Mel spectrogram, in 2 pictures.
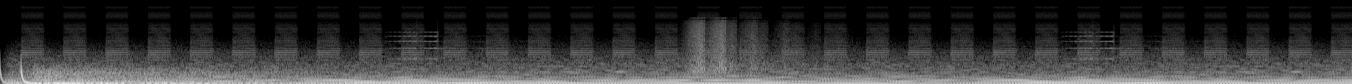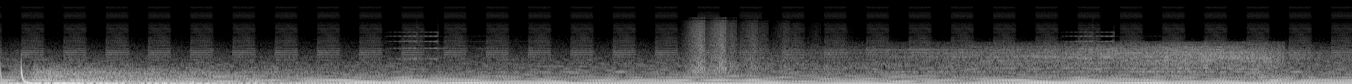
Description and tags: A very dark and intense loop with digital sounding beep. Kinda like your in the hospital awaiting the worst to happen.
